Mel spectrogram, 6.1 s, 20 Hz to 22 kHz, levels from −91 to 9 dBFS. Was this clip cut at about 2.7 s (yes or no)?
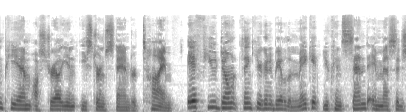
no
